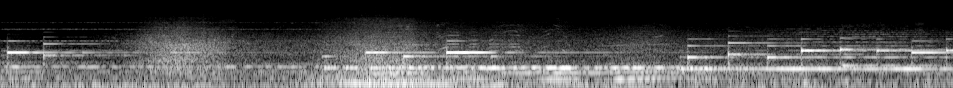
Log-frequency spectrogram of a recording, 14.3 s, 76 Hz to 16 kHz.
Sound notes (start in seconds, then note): 2.6 traffic whooshing; 11.1 suspenseful music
